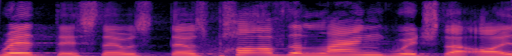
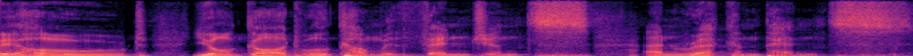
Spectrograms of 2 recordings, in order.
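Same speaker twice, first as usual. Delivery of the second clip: very low, rough, gruff rasping voice; 7 semitones lower, 3 dB louder than usual. Reading a Bible verse as if Batman says it, gruff Batman voice. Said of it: "Batman suddenly appears in his very gruff voice and he says".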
